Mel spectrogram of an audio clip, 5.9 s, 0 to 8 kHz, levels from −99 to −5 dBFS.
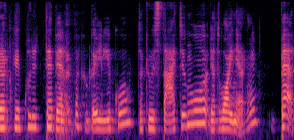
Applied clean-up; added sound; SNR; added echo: neural mask model DeepFilterNet 3.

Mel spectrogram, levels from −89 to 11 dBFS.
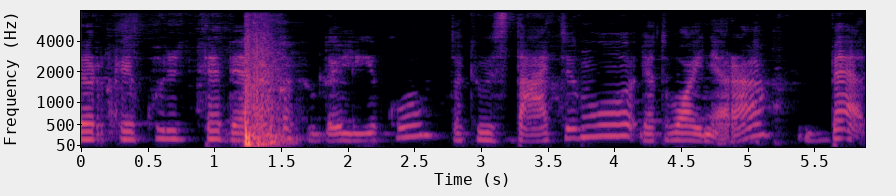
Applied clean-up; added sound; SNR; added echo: classical method WPE with log-MMSE.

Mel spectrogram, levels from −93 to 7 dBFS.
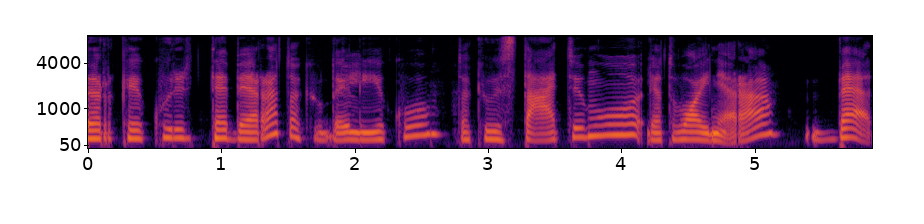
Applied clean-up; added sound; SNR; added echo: none; none; none; none.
